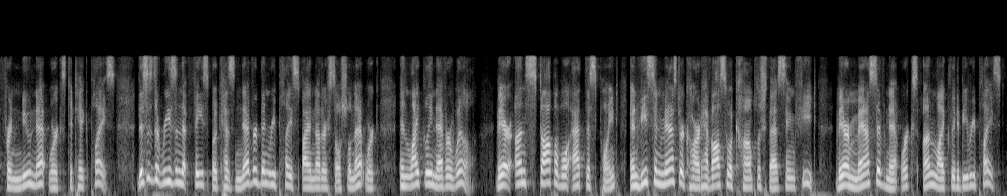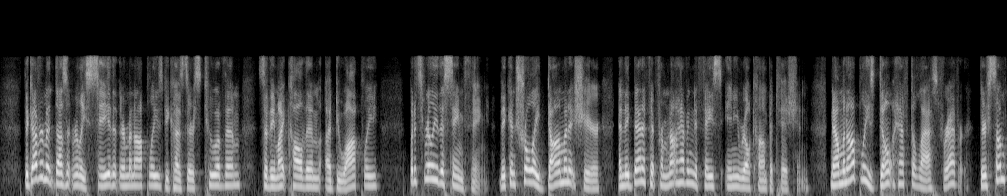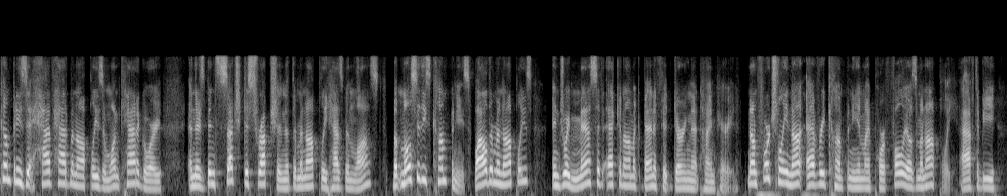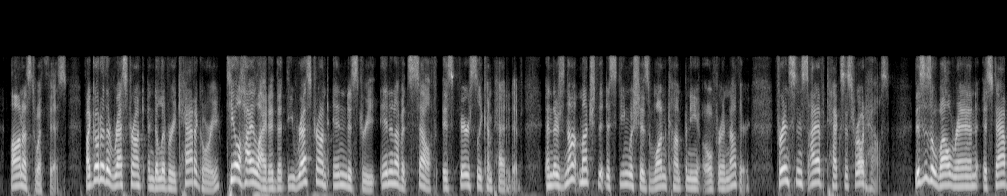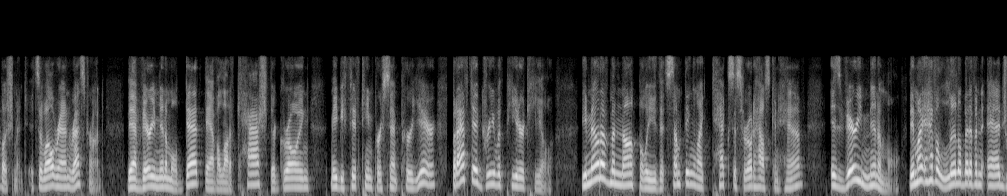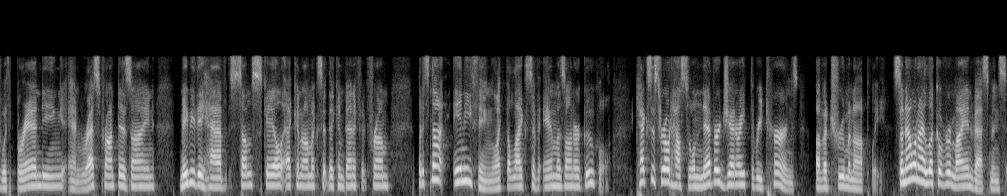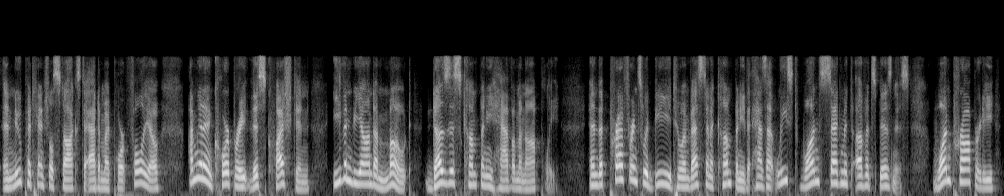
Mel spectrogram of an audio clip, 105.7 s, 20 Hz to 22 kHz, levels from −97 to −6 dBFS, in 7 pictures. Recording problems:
high frequencies cut off; noticeable; nothing above 7.5 kHz
garbled, watery; slightly

